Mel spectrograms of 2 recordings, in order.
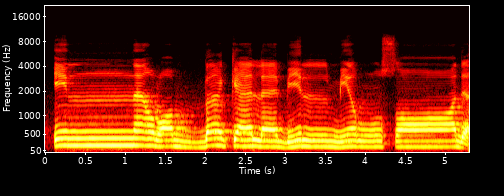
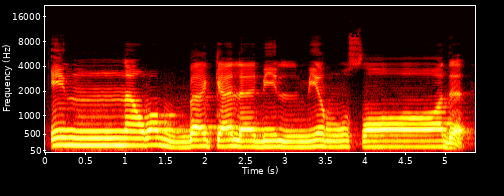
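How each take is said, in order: No difference in how they are said.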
